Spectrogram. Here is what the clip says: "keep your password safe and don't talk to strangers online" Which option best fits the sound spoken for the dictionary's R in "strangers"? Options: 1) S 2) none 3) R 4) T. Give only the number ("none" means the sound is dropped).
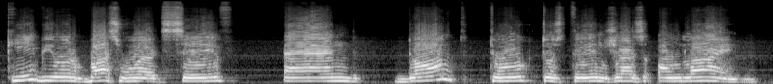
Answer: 2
